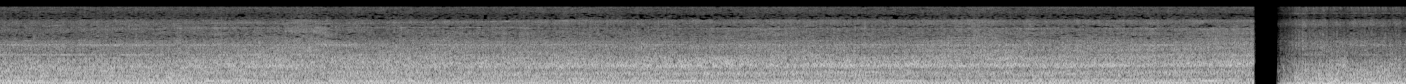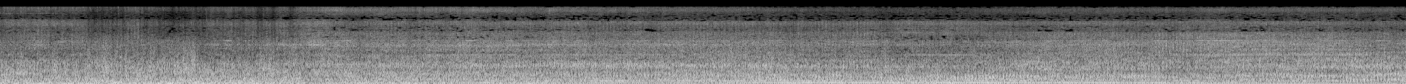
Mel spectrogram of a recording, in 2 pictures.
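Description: Helicopter running on the ground with its main and tail rotors turning: a steady loud rotor and turbine noise with a low hum under it. The sound cuts out completely for a split second about halfway through.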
